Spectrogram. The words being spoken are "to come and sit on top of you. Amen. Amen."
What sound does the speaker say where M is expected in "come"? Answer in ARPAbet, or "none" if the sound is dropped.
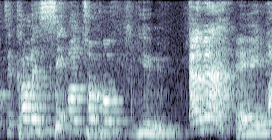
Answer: M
